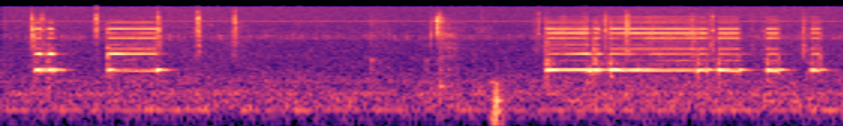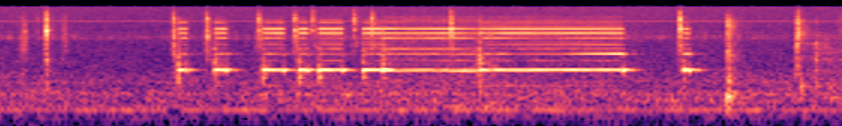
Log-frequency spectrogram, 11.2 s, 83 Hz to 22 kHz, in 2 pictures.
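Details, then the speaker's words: Shanny SN600N flash, zoom head driven in and out in a quiet room: short bursts of thin high-pitched motor whine peaking about 45 dB, louder than Nikon SB600 (~34 dB) and SB700 (~29 dB); normal zoom motor noise. "you see it dumps up to about 45 Debs"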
